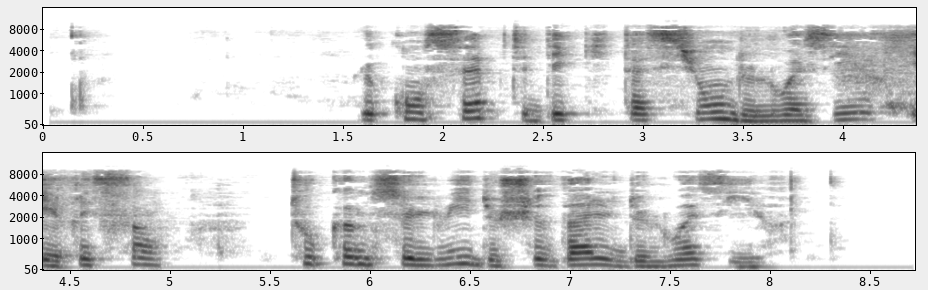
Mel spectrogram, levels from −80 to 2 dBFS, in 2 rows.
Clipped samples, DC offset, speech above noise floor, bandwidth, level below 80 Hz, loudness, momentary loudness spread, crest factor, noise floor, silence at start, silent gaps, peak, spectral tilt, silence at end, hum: under 0.1%; under 0.1%; 38 dB; 10 kHz; -64 dBFS; -20 LUFS; 13 LU; 20 dB; -60 dBFS; 0.15 s; none; -4 dBFS; -2 dB/octave; 0.4 s; none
